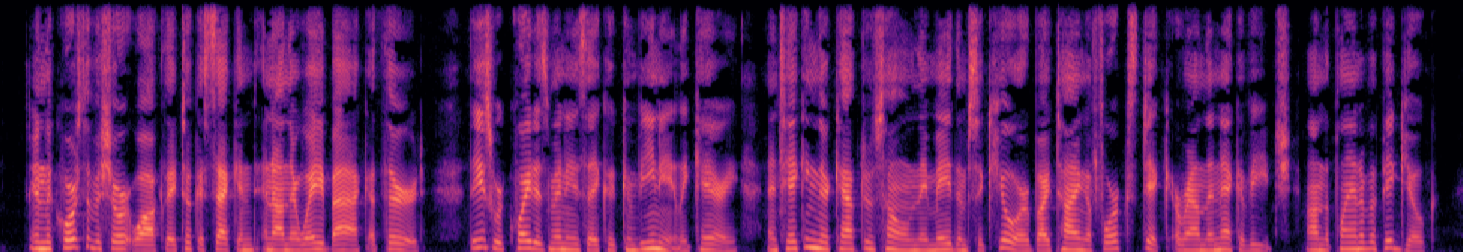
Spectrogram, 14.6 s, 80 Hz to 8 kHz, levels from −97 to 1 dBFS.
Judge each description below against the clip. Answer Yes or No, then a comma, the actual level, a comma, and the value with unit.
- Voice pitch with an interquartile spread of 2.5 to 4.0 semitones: Yes, average, 3.5 semitones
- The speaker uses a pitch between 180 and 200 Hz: Yes, medium, 185 Hz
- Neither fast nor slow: No, fast, 220 wpm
